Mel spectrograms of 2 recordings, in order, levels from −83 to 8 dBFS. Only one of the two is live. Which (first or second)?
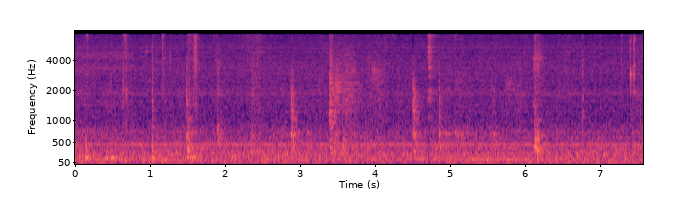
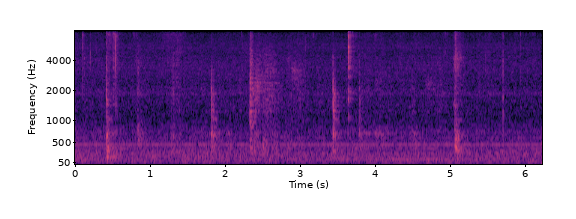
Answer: second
